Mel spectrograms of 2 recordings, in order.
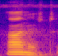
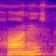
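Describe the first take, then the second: First: Honest said anest with a silent H; correct honest. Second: Honest with the H sounded, hon-est; wrong honest. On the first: Teacher gives pupils the right honest, H silent. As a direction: drop the H in honest. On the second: Teacher shows pupils the wrong honest, H sounded. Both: Shown as a demonstration. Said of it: "not honest".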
